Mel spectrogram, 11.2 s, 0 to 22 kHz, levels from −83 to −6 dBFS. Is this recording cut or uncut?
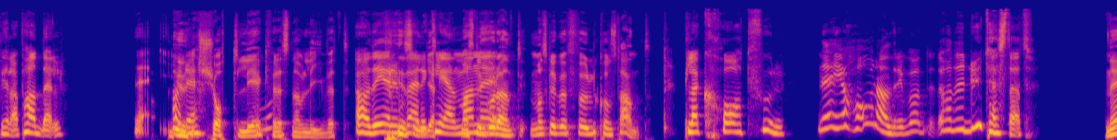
cut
